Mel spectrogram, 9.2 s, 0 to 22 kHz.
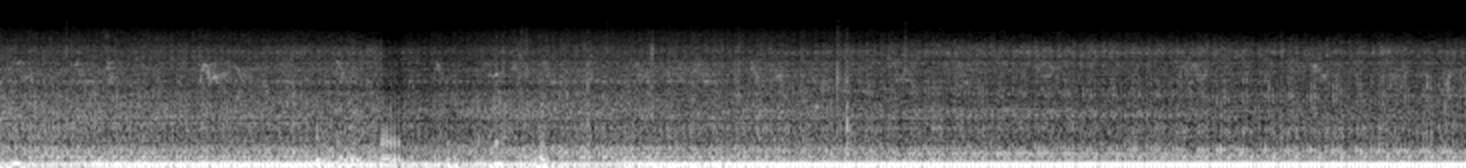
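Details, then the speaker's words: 2008 BMW 335xi coupe at 88,000 miles on a cold start: loud, low idle with an uneven stumble three to four times a second, a small misfire and injector tick. "it does have a small misfire I could hear it a little bit of an injector tick I set your Eiling rough right now"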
